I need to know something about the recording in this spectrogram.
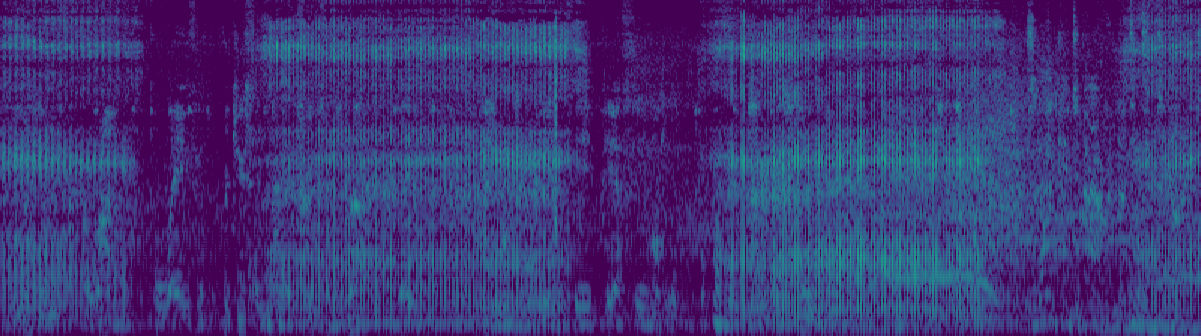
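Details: Person snoring loudly in sleep before being woken: loud, long rumbling snores with brief pauses between them over steady room noise; heavy snoring.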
